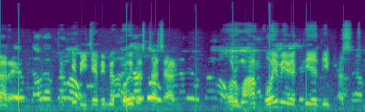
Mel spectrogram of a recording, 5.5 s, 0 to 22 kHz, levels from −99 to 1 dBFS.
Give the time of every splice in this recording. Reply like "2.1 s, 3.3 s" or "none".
none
